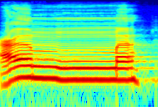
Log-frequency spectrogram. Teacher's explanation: Membaca gunah musyaddadah tersebut dengan ketukan tiga kali atau dengan genggaman jari kita.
